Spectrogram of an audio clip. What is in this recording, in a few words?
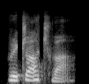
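"retrochoir", Indian English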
